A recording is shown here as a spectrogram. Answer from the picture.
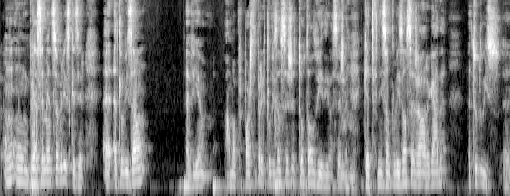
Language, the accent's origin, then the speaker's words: Portuguese; Lisbon, Portugal; Eu sou do bairro de Campolide, da origem, agora já não sou desse bairro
